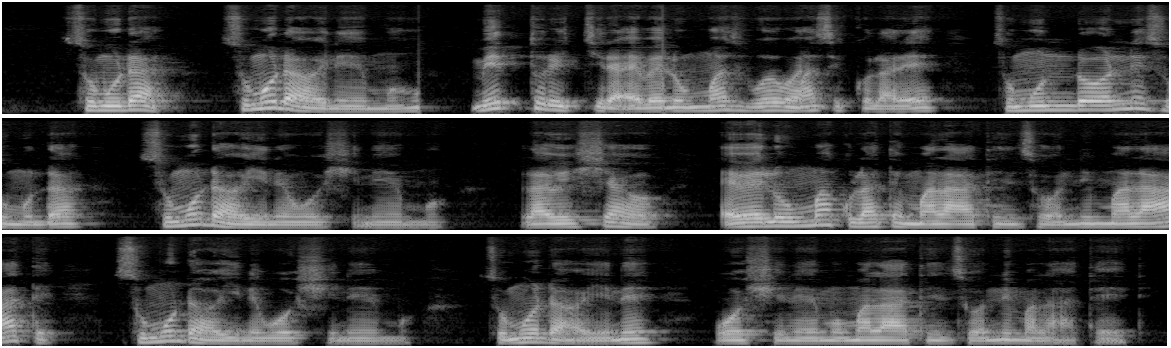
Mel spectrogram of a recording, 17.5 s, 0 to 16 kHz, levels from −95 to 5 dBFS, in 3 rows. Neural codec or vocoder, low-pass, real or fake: none; 14.4 kHz; real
